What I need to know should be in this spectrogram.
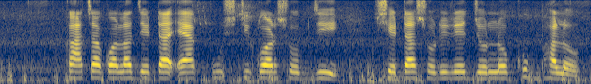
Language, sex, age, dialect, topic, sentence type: Bengali, female, 31-35, Northern/Varendri, agriculture, statement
